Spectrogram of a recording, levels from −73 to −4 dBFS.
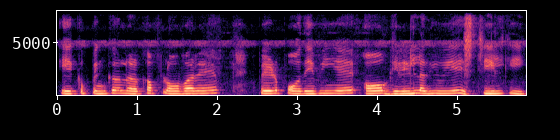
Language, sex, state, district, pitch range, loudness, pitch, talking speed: Hindi, female, Punjab, Kapurthala, 235-255 Hz, -15 LUFS, 240 Hz, 175 wpm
